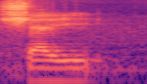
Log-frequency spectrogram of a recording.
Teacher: شین یا زبر شی، یا ساکن سے پہلے زبر ہے تو یا لین ہے، نرمی سے بغیر کھینچے پڑھیں گے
